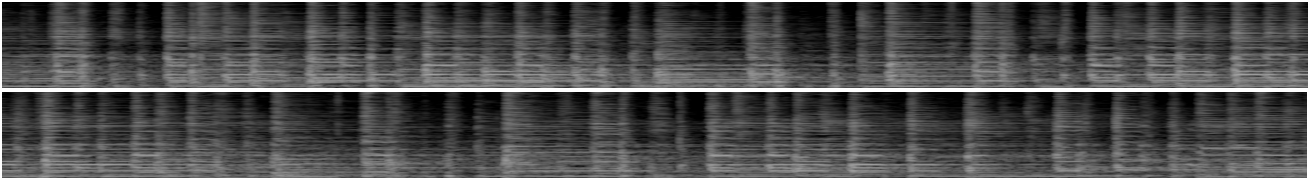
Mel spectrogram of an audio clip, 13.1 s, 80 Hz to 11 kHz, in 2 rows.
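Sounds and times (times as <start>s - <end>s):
acoustic guitar strumming chords: 0.0s - 13.0s.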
